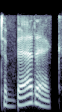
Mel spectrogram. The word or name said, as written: tabetic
